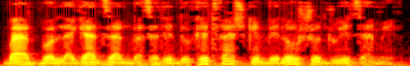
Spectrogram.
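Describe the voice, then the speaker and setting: Audiobook narrator: man, low and husky, animated storytelling delivery. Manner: expressive storytelling.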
